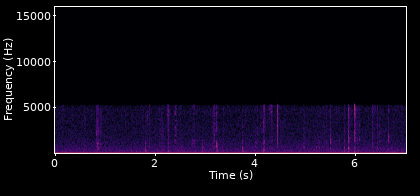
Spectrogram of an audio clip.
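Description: A wild hedgehog eating: irregular crisp clicks of chewing, a few a second, over a steady hiss.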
